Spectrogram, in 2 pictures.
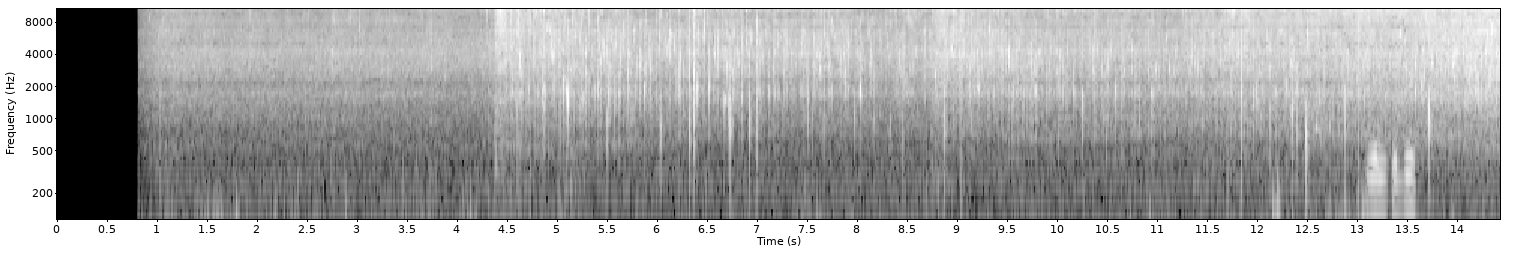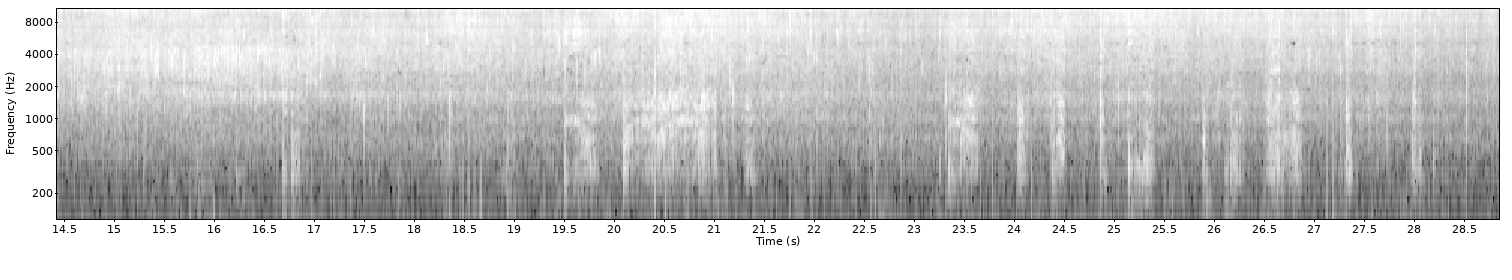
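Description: Hot oil sizzling in a wok as chopped onions and chilies fry, louder from about four seconds in. A metal ladle scrapes and clinks against the pan as the food is stirred, most often in the second half.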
